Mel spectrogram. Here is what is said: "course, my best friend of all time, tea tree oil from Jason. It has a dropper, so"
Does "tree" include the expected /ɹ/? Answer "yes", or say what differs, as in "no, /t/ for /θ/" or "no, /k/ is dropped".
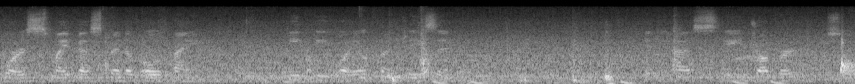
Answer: no, /l/ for /ɹ/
